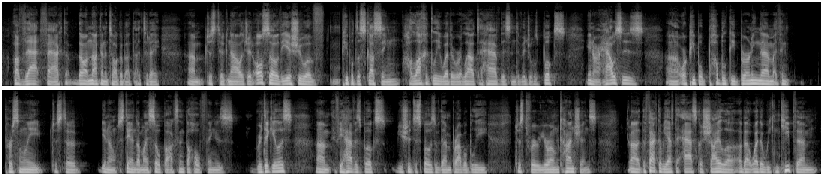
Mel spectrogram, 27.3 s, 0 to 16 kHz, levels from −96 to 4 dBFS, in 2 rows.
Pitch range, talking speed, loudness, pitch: 100-120 Hz, 200 wpm, -28 LUFS, 110 Hz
